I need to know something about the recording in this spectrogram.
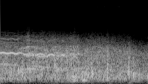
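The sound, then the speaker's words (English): A horse whinnies loudly over a steady, dense clatter of galloping hooves as three men gallop their horses down a town's main street, continuous, with no voices. “When the men look out, they see three guys galloping their horses down Main Street and firing their pistols into the air.”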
